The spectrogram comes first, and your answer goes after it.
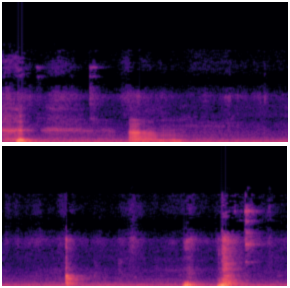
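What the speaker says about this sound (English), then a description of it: "my dogs are barking at them" Dogs bark in short bursts, several sharp barks scattered over a steady background hum, somewhat distant and moderately loud.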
